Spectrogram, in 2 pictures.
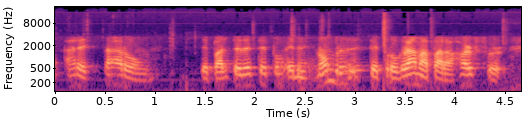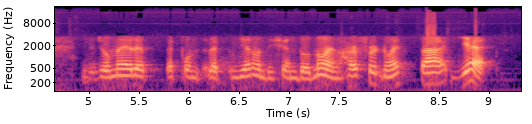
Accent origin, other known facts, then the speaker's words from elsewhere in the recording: Puerto Rico; Yo soy puertorriqueño.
